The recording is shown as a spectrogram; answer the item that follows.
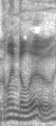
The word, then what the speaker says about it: Glendalough: Here we go, Glendalough.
